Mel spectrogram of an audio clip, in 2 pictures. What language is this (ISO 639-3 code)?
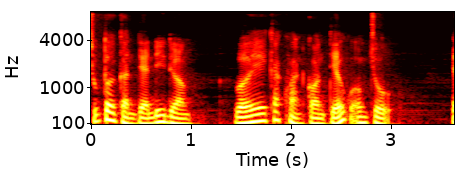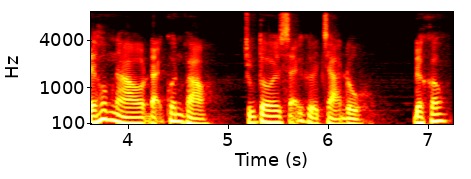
vie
